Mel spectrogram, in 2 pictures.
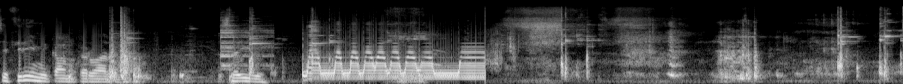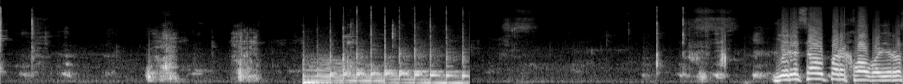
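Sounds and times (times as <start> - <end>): music: 12.1 - 13.8.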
